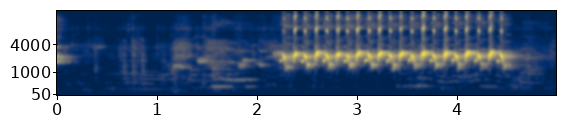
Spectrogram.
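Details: Yellow-vented bulbul, long 'ropel' song used to lure bulbuls into singing: after quiet low murmurs, a rapid even string of about a dozen bright chirping notes lasting two seconds.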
